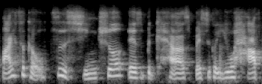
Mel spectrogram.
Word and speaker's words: 自行車: Okay, next up, 自行車. The pronunciation is a little bit tricky, so let's do it again. This time slower. 自行車.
